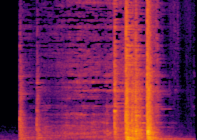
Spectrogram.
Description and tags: Metal bar swipe and hit
Two metal bars sliding along each other then falling, hitting metal bin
